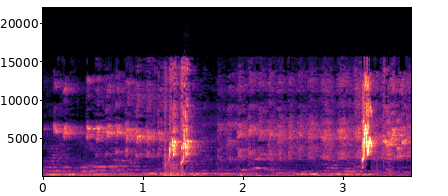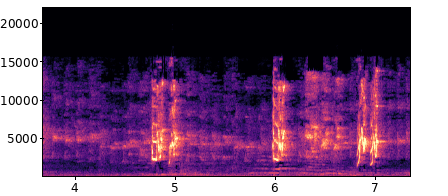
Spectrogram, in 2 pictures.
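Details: Lovebird recorded 11/4/21 as a lure to get quiet lovebirds singing: repeated piercing rasping chirps at irregular intervals over a continuous high, fizzing twitter.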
